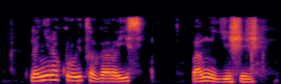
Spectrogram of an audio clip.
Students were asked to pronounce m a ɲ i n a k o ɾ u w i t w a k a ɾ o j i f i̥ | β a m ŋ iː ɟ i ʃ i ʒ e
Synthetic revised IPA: n a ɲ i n a k u ɾ u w i t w a ɡ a ɾ o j i s i̥ | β a m ŋ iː ɟ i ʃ i ʒ e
